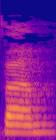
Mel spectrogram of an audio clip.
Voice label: "vam", Silabas

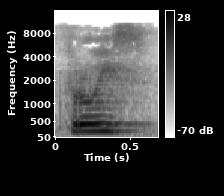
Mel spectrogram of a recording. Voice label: "fruis", Silabas

